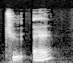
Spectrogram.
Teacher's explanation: Okay, so je suis, final S not pronounced, tu es, okay, so it's quite strange because you get this ES, but then phonetically it's est, alright, quite open, tu es. Il est, exactly the same sound as we had previously, okay, so just remember that you write it like that, but then phonetically it goes like est, elle est.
